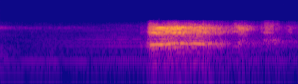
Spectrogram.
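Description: A young child's voice sings one short note about a second in, over a faint held keyboard note.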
